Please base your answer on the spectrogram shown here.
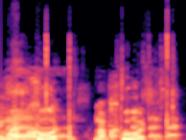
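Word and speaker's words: Mabkhout: Ali Mabkhut. Samad. Tak, sebab dia kena pronounce Arab. Mabkhut.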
